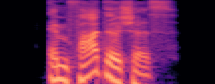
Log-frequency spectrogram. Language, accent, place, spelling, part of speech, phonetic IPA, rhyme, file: German, Germany, Berlin, emphatisches, adjective, [ɛmˈfaːtɪʃəs], -aːtɪʃəs, De-emphatisches.ogg
- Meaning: strong/mixed nominative/accusative neuter singular of emphatisch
